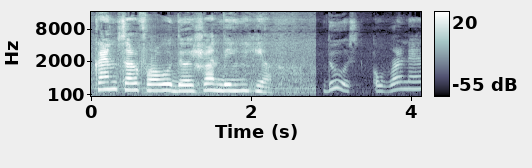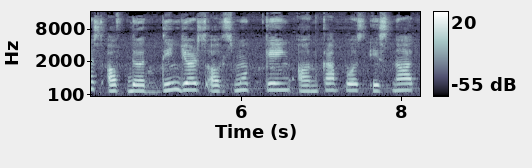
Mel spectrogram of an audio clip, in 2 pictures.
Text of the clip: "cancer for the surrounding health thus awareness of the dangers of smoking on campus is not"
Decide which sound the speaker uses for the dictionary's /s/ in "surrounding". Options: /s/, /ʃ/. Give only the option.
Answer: /ʃ/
